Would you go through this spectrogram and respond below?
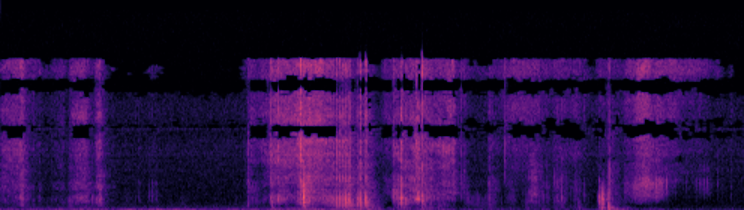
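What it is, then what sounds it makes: Glossy paper book pages. Fingers grip, lift and turn a page of a large open hardcover book with glossy paper pages, and fingertips rub the paper. Quiet rubbing builds into crisp, crackling rustles of the stiff page flexing, loudest midway, followed by a sharp snap-like flick and soft brushing that fades out.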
